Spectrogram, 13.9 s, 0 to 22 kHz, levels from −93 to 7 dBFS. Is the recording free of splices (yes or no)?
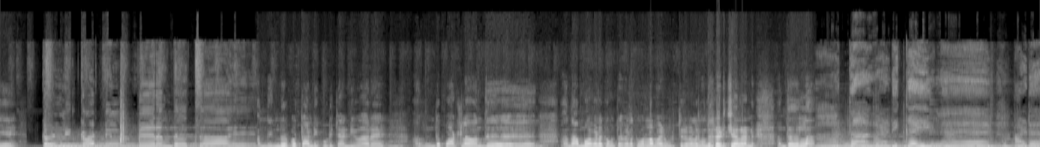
no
